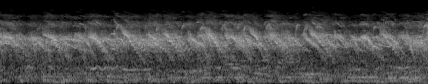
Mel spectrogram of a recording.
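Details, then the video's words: Nighttime din of birds gathered in a tree in Airlie Beach town, recorded in 2024: a steady, intense crowd of high-pitched squeaky chirps pouring out without pause, steady in volume throughout. "Birds chirping loudly at AIrlie Beach at night"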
